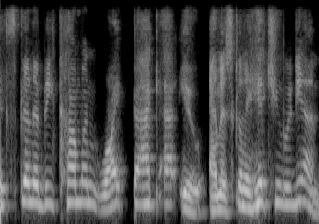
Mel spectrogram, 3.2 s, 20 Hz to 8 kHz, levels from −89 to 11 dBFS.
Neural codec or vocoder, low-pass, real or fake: codec, 16 kHz, 2 kbps, X-Codec, HuBERT features, trained on general audio; 7.2 kHz; fake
